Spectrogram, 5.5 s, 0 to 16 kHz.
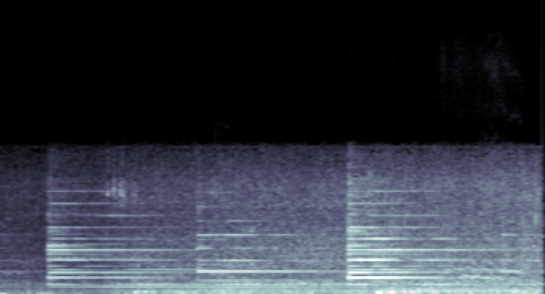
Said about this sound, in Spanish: Serán 5 minutos de silencio, 5 minutos son repicando también las campanas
